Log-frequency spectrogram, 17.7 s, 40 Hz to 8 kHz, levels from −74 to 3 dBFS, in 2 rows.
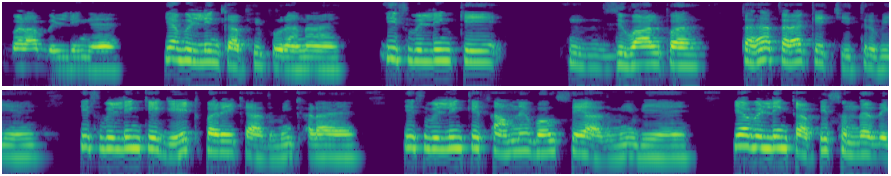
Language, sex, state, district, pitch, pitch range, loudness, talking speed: Hindi, male, Bihar, Saran, 160 Hz, 125-195 Hz, -16 LUFS, 145 wpm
